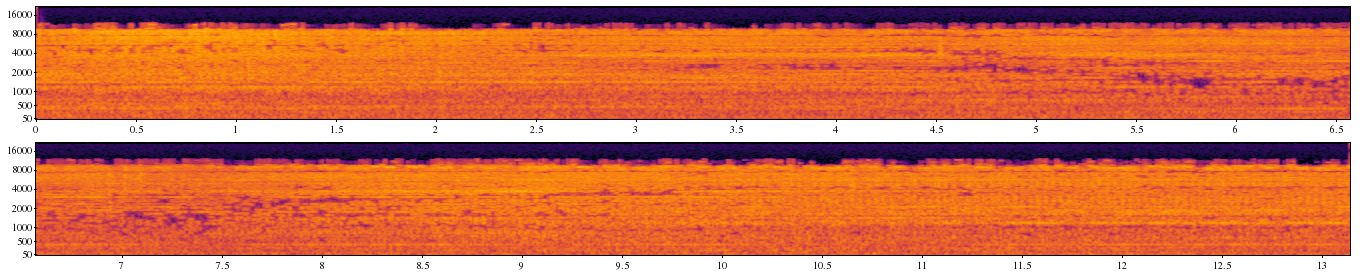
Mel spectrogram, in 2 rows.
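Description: A powerful tractor works a wheat field at night sowing Pioneer 1844 maize, giving a constant loud broadband engine roar and mechanical rumble that holds steady throughout, with no talking.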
